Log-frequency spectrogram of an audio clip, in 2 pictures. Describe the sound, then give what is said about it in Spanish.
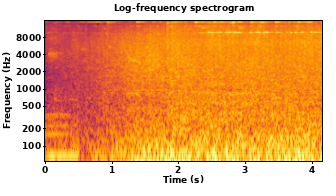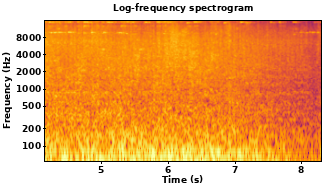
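A loud, continuous industrial din of trains, motors, industry and factories, heavy in the low end with a dense roar across all pitches and a faint high whine. It stays steady throughout with no voices. “Vas a escuchar eso, ruidos de tren, de motores, de industrias, de fábricas, muchedumbre, ruidos, ruidos y más ruidos.”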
